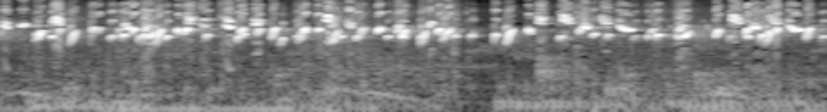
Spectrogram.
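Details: Stimulating call of a female European goldfinch toward the male: lively high chirping chatter, one brief hush just past midway, then the twitters resume, with a faint low drone.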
